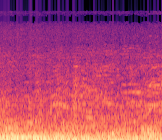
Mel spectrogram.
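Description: Indistinct chatter of a crowded restaurant dining room over a loud, steady low rumble.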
